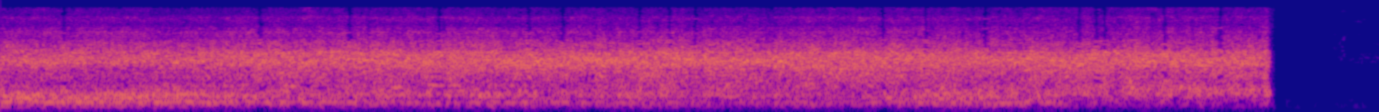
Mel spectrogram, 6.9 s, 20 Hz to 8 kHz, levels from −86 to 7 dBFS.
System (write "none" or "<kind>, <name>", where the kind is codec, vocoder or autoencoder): none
